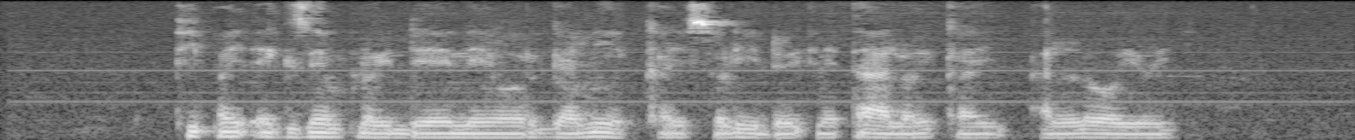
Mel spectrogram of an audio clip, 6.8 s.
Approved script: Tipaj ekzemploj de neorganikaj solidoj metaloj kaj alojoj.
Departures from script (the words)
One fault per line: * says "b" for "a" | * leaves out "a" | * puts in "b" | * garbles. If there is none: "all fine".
all fine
